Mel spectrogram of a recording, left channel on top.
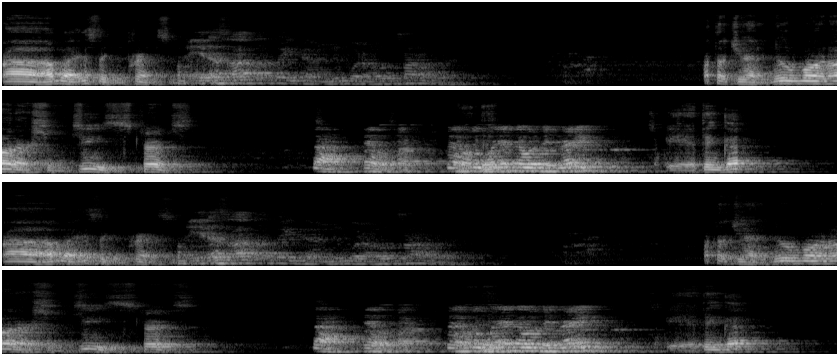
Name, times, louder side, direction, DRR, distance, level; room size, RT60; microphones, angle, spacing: voice 1, 0.0-2.0 7.0-10.2 12.9-13.3 15.0-15.7, left 5 dB, 85° left, 4 dB, 0.4 m, -24 dB
voice 2, 1.8-4.5, left 1 dB, ahead, -6 dB, 1.5 m, -38 dB
voice 3, 12.0-12.5 12.8-14.5, left 1 dB, 25° left, -5 dB, 0.9 m, -23 dB
8.9 x 6.9 x 2.5 m, 1.2 s
head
